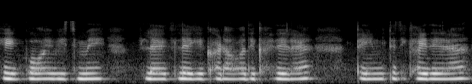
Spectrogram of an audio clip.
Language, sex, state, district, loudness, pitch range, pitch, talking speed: Hindi, female, Uttar Pradesh, Etah, -15 LUFS, 255-265 Hz, 255 Hz, 215 wpm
